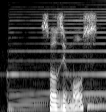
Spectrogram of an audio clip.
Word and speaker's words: Zosimos: So silent I? Zosmos. Zosmos.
